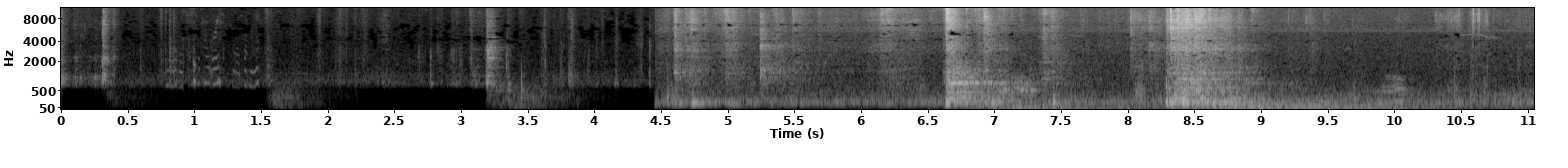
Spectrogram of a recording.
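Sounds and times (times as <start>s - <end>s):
sheet metal clicks and rattles: 4.4s - 10.3s.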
